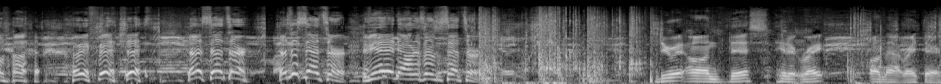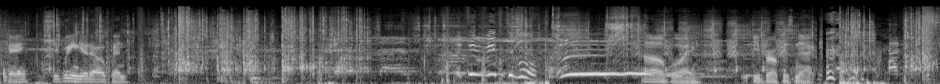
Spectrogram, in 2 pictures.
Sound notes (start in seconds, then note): 4.8 smashing plastic; 9.7 banging plastic; 12.8 mechanical singing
